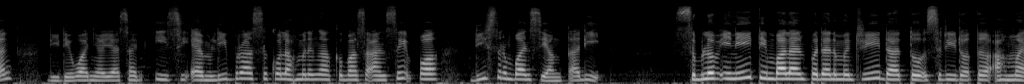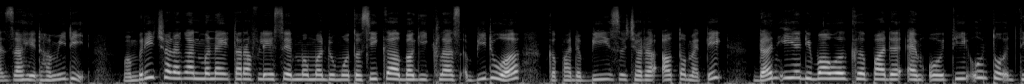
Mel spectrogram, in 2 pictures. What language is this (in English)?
Malay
